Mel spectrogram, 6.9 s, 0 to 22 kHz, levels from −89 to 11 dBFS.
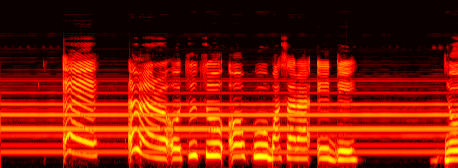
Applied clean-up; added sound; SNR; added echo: none; Wind instrument, woodwind instrument; 9 dB; none.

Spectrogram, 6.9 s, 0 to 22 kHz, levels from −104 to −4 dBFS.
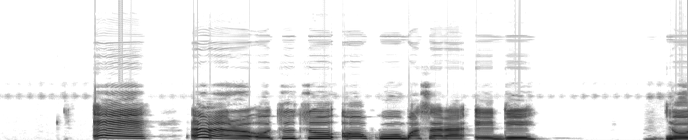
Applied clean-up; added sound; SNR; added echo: none; none; none; none.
